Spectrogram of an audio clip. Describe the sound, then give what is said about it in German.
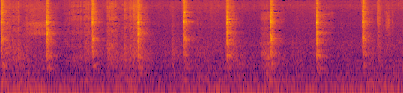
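A simple Frisian pendulum clock, which drives an entire gear mechanism, ticks steadily, roughly one sharp click every three-quarters of a second, clear over a low, constant hum with no one speaking. “Das ganze Getriebe wird von einer einzigen, einfachen friesischen Pendeluhr angetrieben.”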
